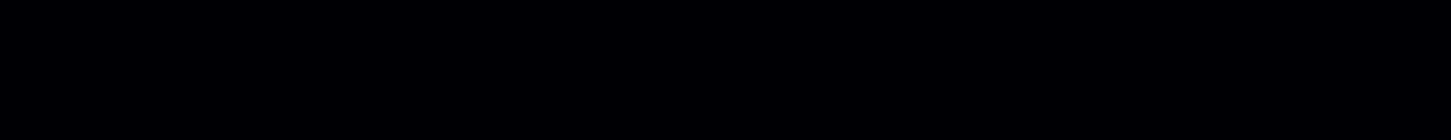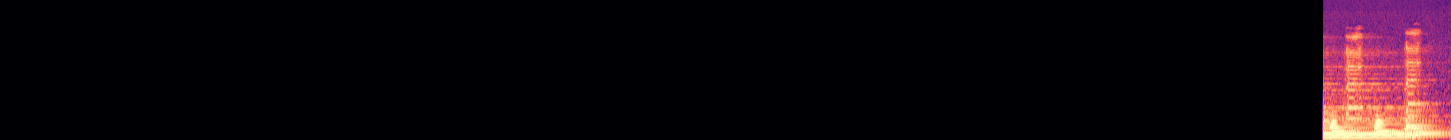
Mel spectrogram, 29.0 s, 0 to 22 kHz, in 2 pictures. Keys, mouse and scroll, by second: 0.1 click, 0.8 click, 1.6 click, 2.4 shift+click, 3.5 shift+click, 4.4 shift+click, 5.6 click, 6.3 click, 6.9 click, 8.1 click, 10.2 click, 11.8 click, 13.1 Tab, 14.4 click, 15.0 click, 15.8 scroll up 1, 16.6 click, 21.9 click.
